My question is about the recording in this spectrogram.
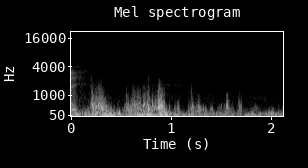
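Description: Wind buffeting a phone's microphone outdoors, an irregular low rumble with gusty bumps that eases off in the second half.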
